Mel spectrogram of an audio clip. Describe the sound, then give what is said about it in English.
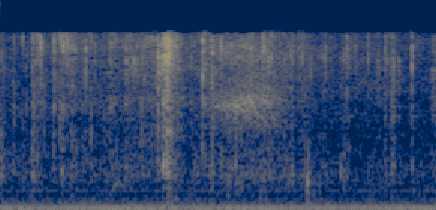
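Papery crinkling and rustling as wrapping paper is handled and pulled open to unwrap a present, with a sharper burst of crackle partway through. No one speaks. “These presents are in really cool wrapping paper and stuff, and they did an awesome job wrapping them.”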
